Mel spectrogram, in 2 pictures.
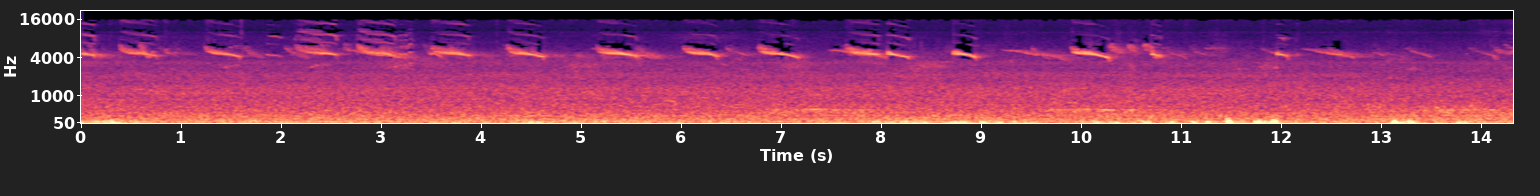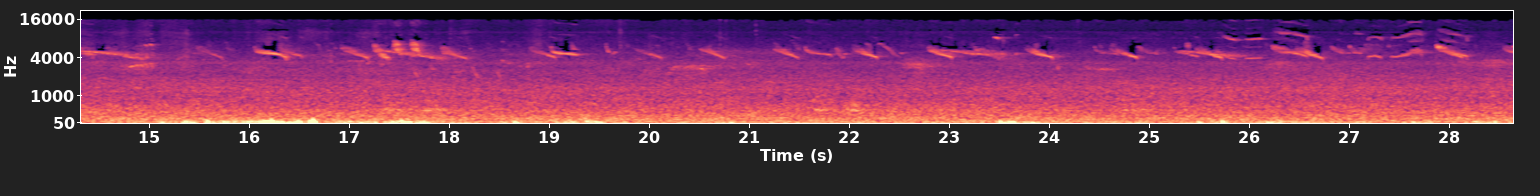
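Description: Birds chirping steadily, a quick series of short, high, falling chirps, several a second. Gusts of wind rumble on the microphone, strongest in the middle.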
